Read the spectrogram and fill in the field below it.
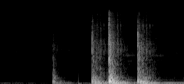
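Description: A drum is banged: one lighter hit, then three loud, heavy, booming thumps in quick succession, with no talking.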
